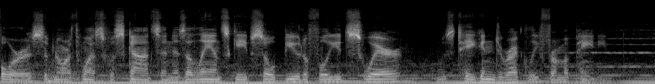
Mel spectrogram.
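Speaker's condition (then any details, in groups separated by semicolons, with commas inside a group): No condition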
